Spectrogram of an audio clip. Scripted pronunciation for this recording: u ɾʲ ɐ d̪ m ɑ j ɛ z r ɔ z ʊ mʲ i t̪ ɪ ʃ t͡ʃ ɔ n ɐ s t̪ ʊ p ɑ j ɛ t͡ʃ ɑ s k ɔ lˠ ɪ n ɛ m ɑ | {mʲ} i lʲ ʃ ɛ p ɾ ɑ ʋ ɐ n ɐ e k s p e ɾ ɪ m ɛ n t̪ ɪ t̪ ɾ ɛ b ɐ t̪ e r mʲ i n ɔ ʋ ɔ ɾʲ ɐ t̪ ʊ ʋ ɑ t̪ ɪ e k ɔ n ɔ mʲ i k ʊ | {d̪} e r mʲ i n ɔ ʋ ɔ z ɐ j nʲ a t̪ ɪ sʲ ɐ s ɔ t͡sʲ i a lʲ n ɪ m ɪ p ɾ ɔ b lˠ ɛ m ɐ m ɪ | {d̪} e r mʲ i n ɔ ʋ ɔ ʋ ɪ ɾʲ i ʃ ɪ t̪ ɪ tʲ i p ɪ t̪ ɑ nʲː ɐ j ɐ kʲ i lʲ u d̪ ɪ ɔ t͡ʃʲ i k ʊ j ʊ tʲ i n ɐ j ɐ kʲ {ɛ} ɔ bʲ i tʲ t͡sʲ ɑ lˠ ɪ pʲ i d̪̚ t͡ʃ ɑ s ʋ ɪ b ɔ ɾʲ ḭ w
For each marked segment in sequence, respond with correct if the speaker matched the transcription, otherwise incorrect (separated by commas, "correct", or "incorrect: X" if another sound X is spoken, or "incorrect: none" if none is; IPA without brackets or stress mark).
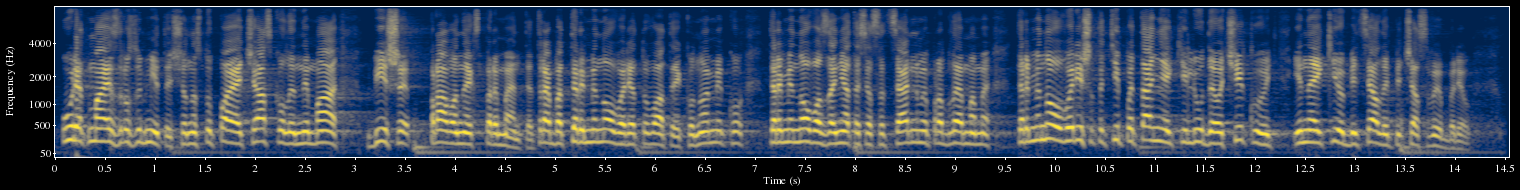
incorrect: bʲ, incorrect: t̪, incorrect: t̪, incorrect: i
